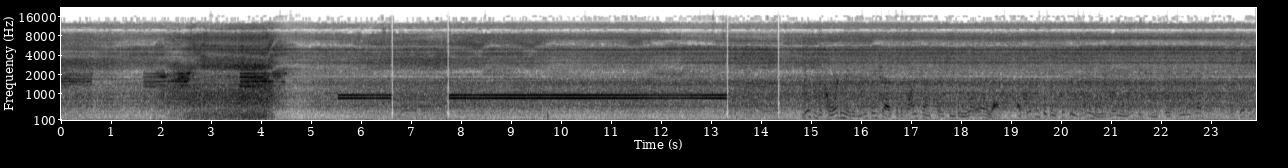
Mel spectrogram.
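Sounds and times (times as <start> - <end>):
background hiss: 0.0 - 23.9
warbling digital data bursts: 1.5 - 4.8.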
